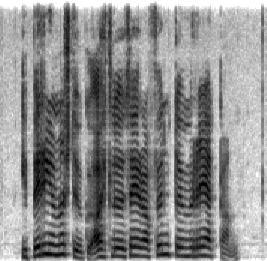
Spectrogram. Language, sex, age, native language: Icelandic, male, 11, Icelandic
